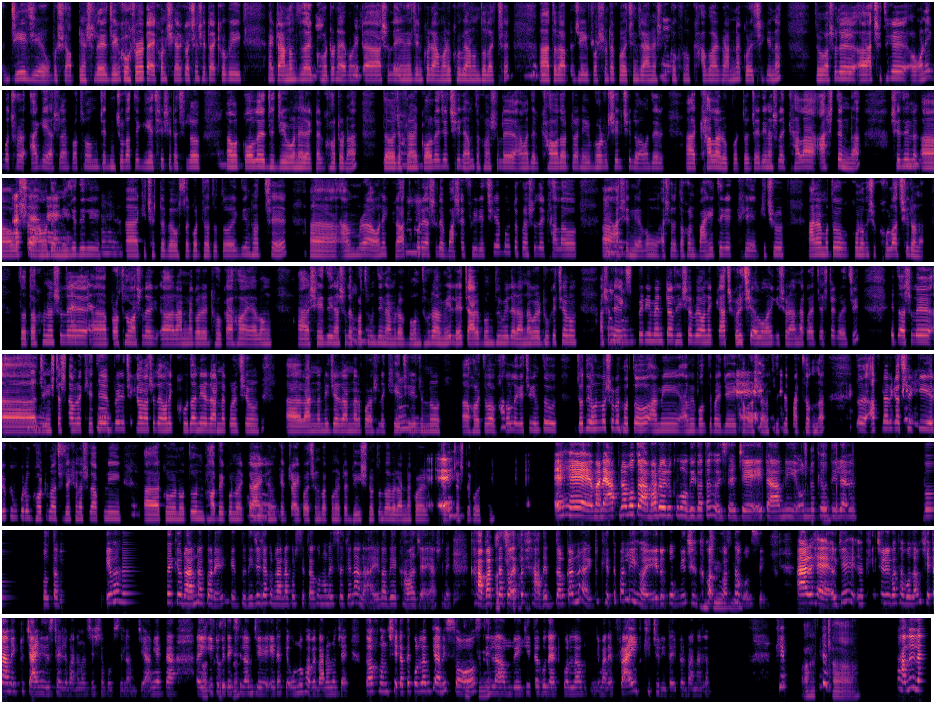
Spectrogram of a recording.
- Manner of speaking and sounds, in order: static; other background noise; unintelligible speech; "ঘরে" said as "গরে"; in English: "experimental"; laughing while speaking: "কাজ করেছি"; laughing while speaking: "পারতাম না"; chuckle; unintelligible speech; distorted speech; laughing while speaking: "এরকম কিছু কথাবার্তা বলছি"; horn
- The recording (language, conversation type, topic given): Bengali, unstructured, আপনার বাড়িতে সবচেয়ে জনপ্রিয় খাবার কোনটি?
